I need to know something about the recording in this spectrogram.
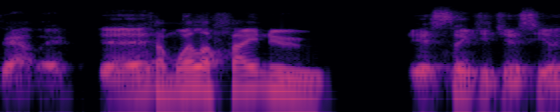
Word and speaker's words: Samuela Fainu: Samulia Fenu, if that's how you pronounce it. Big T. There's hard bloody names like Tino's There are names. some hard names out there. Yeah. Samuela Fainu.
